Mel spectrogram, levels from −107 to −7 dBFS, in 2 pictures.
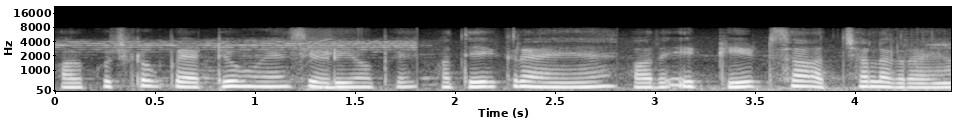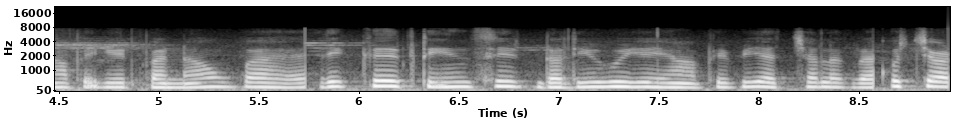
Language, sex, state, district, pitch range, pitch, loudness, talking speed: Hindi, female, Jharkhand, Jamtara, 205-230 Hz, 215 Hz, -16 LUFS, 275 wpm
